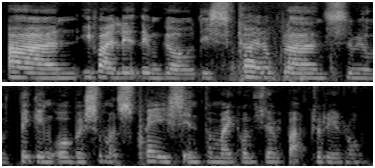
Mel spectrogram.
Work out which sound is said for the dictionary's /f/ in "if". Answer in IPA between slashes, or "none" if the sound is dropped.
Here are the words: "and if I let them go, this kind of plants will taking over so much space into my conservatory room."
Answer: /f/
